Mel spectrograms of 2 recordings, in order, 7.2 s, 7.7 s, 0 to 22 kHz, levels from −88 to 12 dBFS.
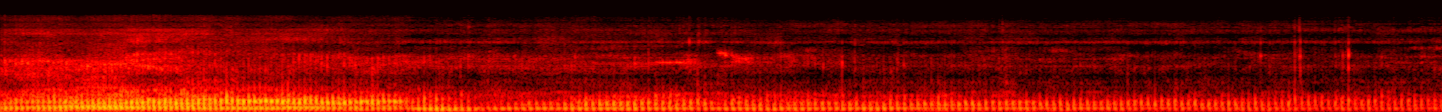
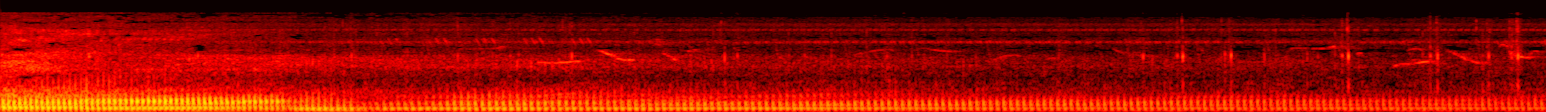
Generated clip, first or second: first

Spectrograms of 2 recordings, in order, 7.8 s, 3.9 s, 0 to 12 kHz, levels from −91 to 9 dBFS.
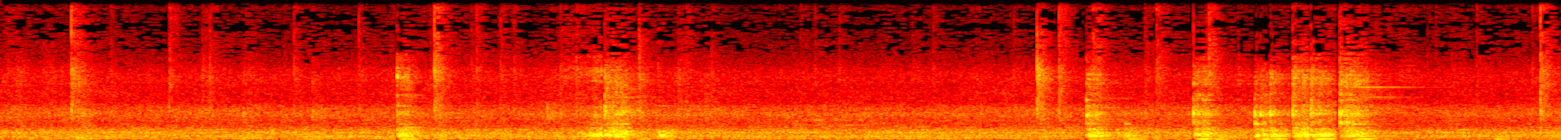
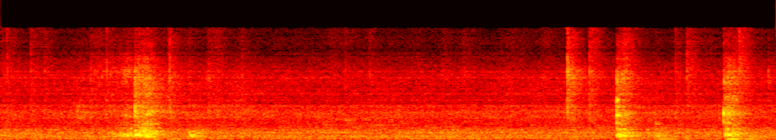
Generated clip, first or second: second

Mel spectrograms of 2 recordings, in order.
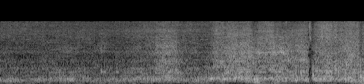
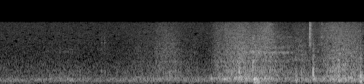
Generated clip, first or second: first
